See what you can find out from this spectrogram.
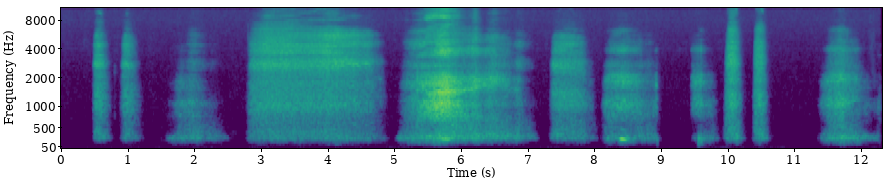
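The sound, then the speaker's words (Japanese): Quiet deep breathing: two long, slow breaths stand out among several shorter sniffs and airy huffs, spaced unevenly with pauses between and no talk. “深呼吸だよ、先生。”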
